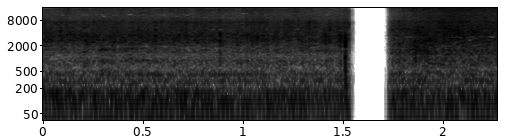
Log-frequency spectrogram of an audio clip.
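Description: Ginger paste sautés in oil over a low gas flame for paneer butter masala, producing a continuous bright sizzle that briefly cuts out for a moment before resuming.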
